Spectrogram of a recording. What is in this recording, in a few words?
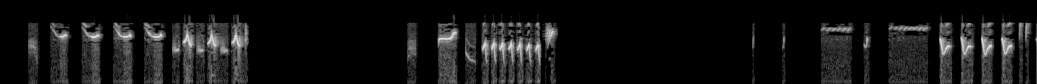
USIGNOLO NIGHTINGALE ROSSIGNOL NACHTIGALL; Canti degli uccelli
